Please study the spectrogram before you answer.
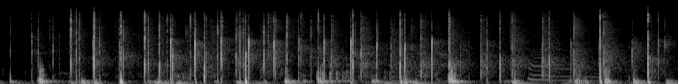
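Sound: applause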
